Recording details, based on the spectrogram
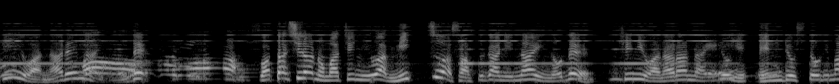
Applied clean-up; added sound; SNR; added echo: neural mask model RNNoise.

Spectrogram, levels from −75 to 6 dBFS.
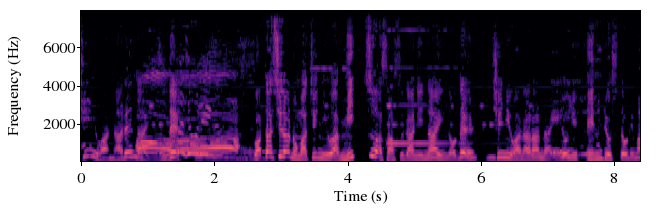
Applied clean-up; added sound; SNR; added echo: classical method spectral subtraction.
